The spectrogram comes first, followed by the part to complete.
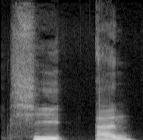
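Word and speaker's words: Xi'an: 그래서 시안은 이음절이고요. 시엔 하는 것은 일음절입니다.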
